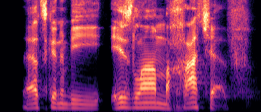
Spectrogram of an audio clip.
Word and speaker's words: Makhachev: So we're emphasizing the second syllable, right? So it's not Makhachev, right? It's Makhachev, right?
